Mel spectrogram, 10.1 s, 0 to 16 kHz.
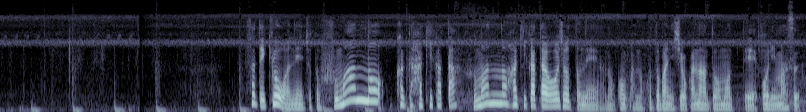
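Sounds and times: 
footsteps of a person walking crunching: 0.0 - 3.2
chorus of bell crickets at night: 0.0 - 10.0
speech: 3.1 - 10.0.

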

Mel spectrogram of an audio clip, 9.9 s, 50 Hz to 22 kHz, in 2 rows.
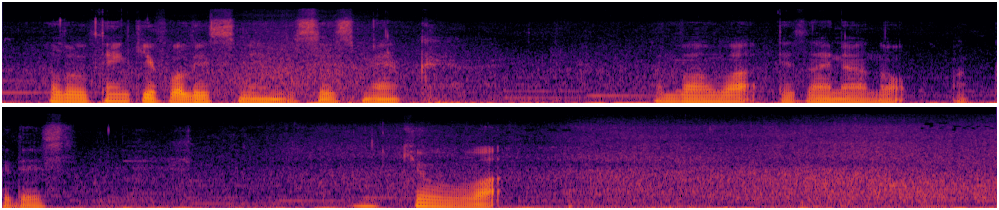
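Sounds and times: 
low wind rumble: 0.0 - 9.9
ocean surf breaking along the shore: 0.0 - 9.9
speech: 0.2 - 2.3, 3.2 - 5.4, 6.8 - 7.6.

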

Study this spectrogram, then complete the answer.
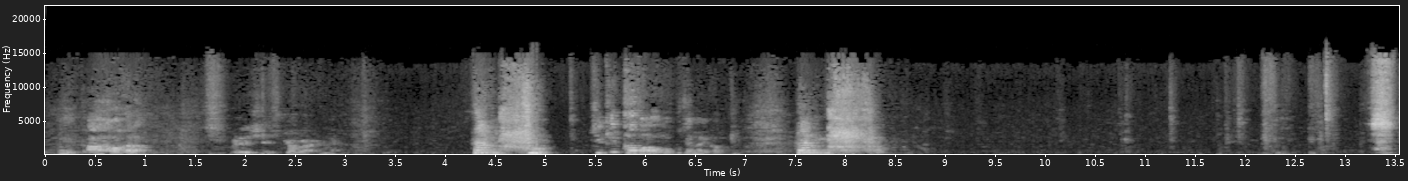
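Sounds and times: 
speech: 0.1 - 3.3, 4.5 - 8.5
person sneezing: 4.3 - 5.1, 7.5 - 8.5, 13.2 - 13.5
sharp breaths: 7.0 - 8.5, 13.2 - 13.5.

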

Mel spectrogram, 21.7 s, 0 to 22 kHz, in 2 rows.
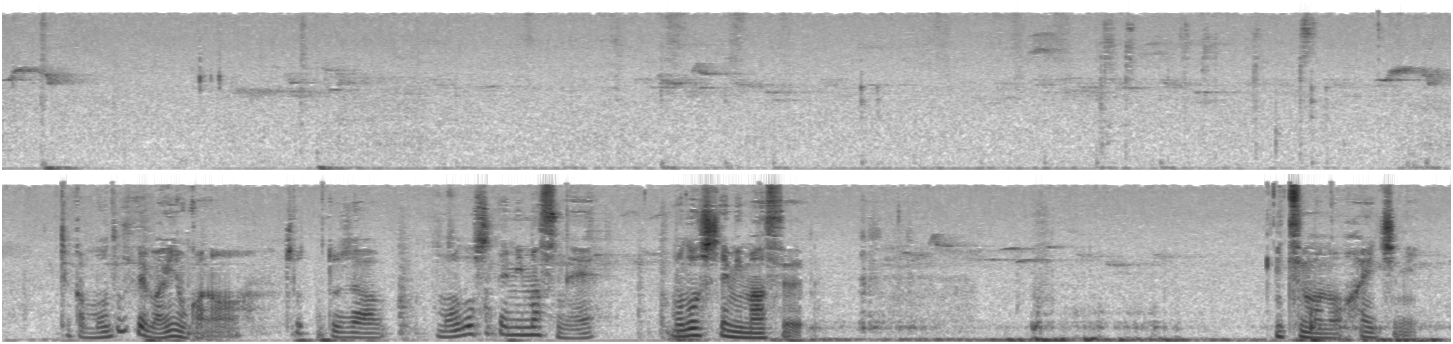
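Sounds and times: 
birds chirping outdoors: 0.0 - 21.7
low rumble and hiss: 0.0 - 21.7
speech: 11.3 - 17.1, 20.6 - 21.6.

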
